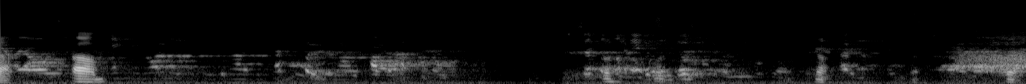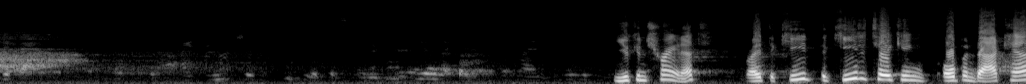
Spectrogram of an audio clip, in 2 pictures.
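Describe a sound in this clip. A man talks calmly at a distance in a large echoing hall.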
